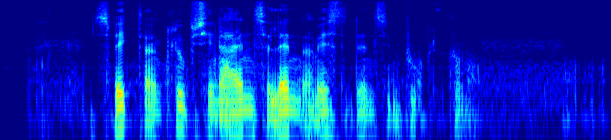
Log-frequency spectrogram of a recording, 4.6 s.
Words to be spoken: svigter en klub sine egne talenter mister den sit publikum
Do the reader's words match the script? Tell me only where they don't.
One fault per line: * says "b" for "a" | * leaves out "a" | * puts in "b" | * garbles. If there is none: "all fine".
all fine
